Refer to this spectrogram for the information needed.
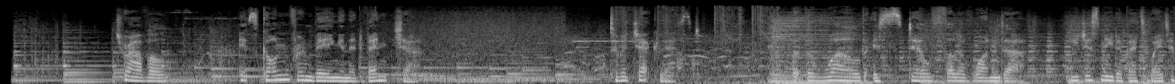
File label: commercial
